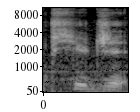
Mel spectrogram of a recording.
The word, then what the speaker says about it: Puget: Like the Puget Sound in Washington. As someone from Puget, it's Puget.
